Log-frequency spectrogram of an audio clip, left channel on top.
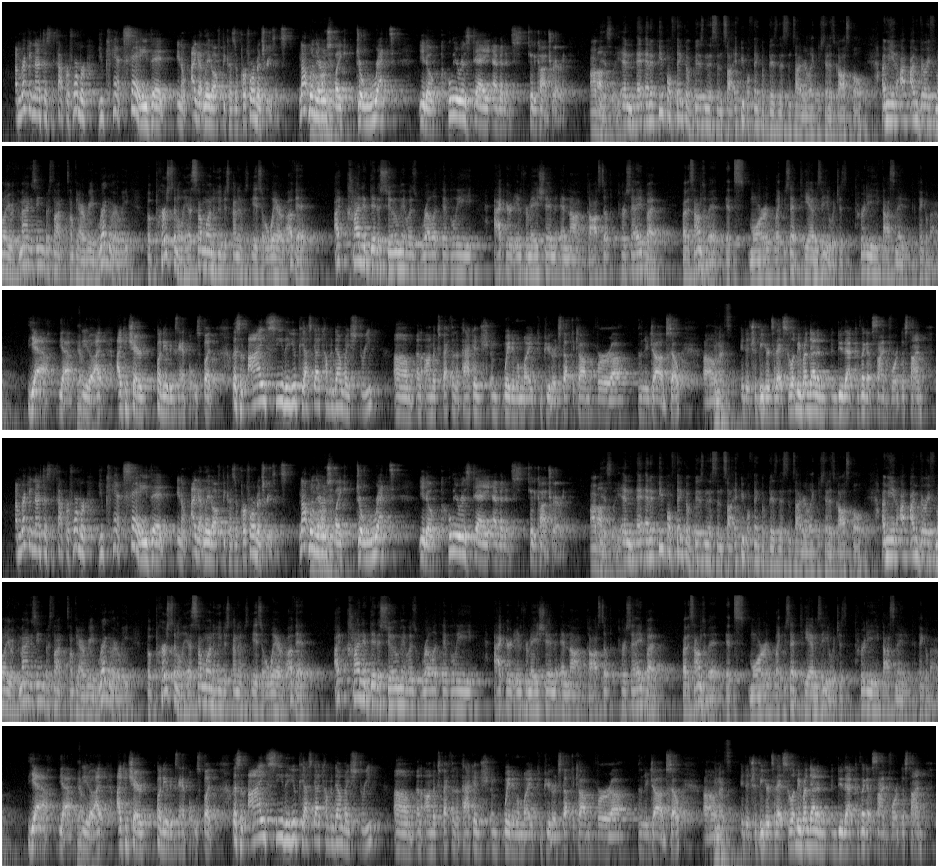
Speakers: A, on the left (about 55°); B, on the left (about 20°).
A: I'm recognized as the top performer. You can't say that, you know, I got laid off because of performance reasons. Not
B: Well,
A: when there's
B: obvious
A: like direct, you know, clear as day evidence to the contrary.
B: obviously
A: Uh,
B: and, and and if people think of business inside if people think of business insider like you said as gospel i mean I, i'm very familiar with the magazine but it's not something i read regularly but personally as someone who just kind of is aware of it i kind of did assume it was relatively accurate information and not gossip per se but by the sounds of it it's more like you said tmz which is pretty fascinating to think about
A: Yeah, yeah.
B: yeah
A: You know, I I could share plenty of examples, but listen, I see the UPS guy coming down my street, um, and I'm expecting a package. I'm waiting on my computer and stuff to come for uh for the new job. So, um,
B: oh nice
A: it, it should be here today. So let me run down and, and do that because I got a sign for it this time.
